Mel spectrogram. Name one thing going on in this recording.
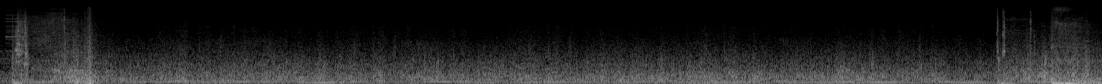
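Wind rushes steadily past a falling car.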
